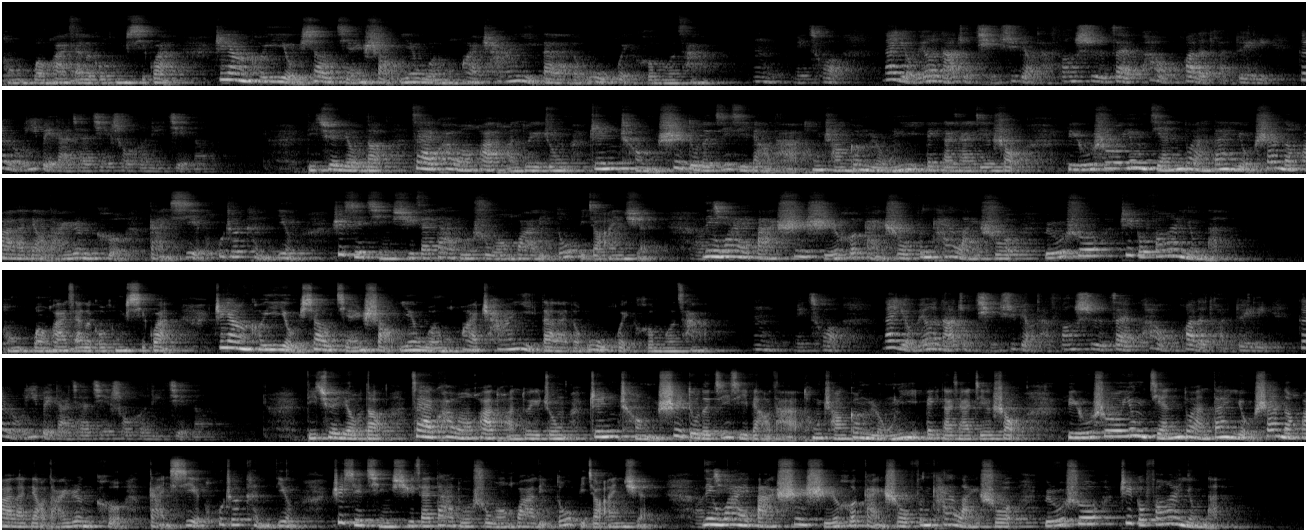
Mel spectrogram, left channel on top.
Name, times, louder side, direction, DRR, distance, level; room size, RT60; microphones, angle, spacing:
voice 1, 0.0-7.0 15.7-38.2, right 3 dB, 65° right, 5 dB, 0.6 m, -26 dB
voice 2, 7.5-15.1 23.6-24.1 32.9-33.4, right 1 dB, 15° right, 0 dB, 0.7 m, -35 dB
8.8 x 6.0 x 2.2 m, 1.0 s
head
